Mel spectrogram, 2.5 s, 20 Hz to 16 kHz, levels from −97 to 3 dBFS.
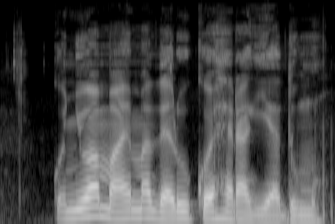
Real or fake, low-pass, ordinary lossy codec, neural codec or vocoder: real; 14.4 kHz; none; none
